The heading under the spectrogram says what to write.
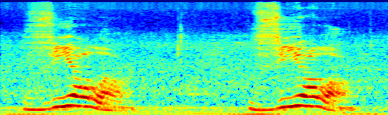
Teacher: aqui eu tinha 2 vogais que estavam juntas, um encontro vocálico, mas que estão em sílabas diferentes. Então, aqui eu tenho um hiato.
